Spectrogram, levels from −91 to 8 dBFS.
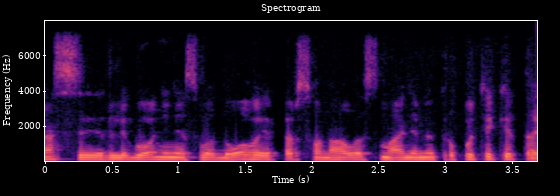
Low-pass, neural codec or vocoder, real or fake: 7.2 kHz; none; real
